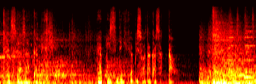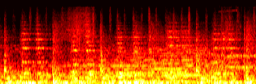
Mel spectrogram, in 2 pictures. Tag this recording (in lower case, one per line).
music
speech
